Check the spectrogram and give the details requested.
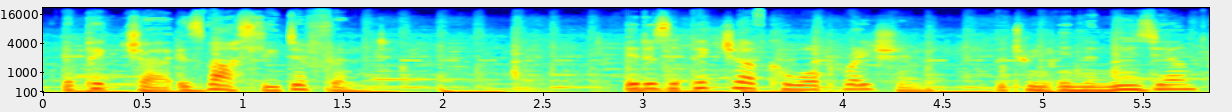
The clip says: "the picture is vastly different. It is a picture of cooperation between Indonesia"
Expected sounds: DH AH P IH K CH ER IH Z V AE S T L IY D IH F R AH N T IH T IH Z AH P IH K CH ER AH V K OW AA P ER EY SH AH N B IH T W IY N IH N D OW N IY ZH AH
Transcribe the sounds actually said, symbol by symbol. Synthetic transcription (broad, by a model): DH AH P IH K CH ER IH Z V AE S T L IY D IH F R AH N T IH T IH Z AH P IH K CH ER AH V K OW AA P ER EY SH AH N B IH T W IY N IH N D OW N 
